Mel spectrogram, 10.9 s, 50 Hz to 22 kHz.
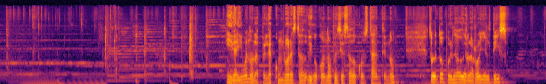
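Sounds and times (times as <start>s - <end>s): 
person sipping a drink of water: 0.5s - 4.1s
speech: 4.6s - 10.2s.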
